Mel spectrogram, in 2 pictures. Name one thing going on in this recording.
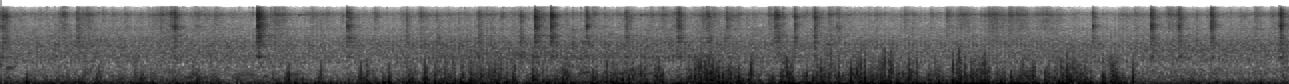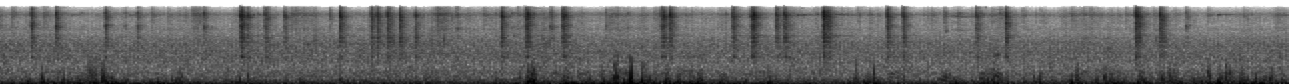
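A vehicle rumbles along a bumpy dirt road.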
